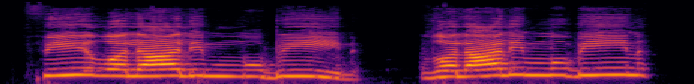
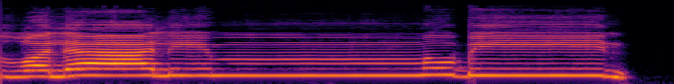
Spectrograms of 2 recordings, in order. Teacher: تنوین کے بعد میم مشدد آ رہا ہے تو یہاں پر غنہ ہوگا ، اس کو ہم ضلال مبین اس طرح پڑھیں گے۔ قالوا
